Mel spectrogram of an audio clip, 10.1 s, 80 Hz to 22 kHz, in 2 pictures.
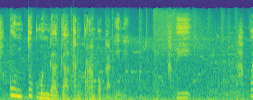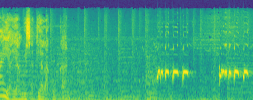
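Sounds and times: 
speech: 0.2s - 2.7s, 3.5s - 3.9s, 4.7s - 6.6s
zebra dove cooing: 8.2s - 10.1s.

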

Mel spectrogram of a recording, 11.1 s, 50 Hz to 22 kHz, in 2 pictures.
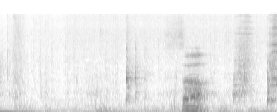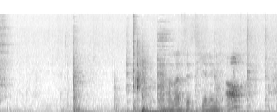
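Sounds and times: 
onions, garlic and chorizo frying in leftover oil in a pan: 0.0s - 11.0s
speech: 3.6s - 4.2s, 9.1s - 10.5s
stirring scrapes: 4.4s - 5.8s, 8.8s - 11.0s.

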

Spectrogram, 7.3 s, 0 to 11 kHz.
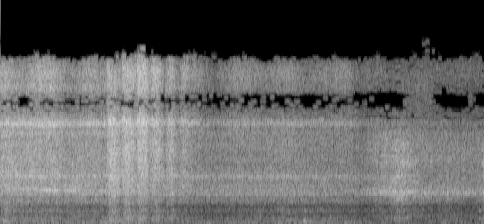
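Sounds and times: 
train brakes squealing on a curve: 0.0s - 2.8s
broad rushing hiss of braking train: 0.0s - 7.2s
train low rumble while braking: 0.0s - 7.2s.

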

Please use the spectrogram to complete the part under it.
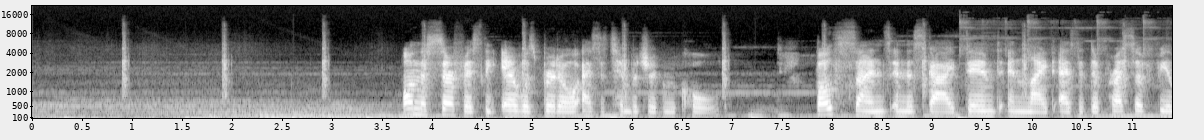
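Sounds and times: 
low continuous rumble: 0.0s - 11.3s
clock ticking: 2.9s - 11.3s
speech: 3.7s - 7.0s, 7.8s - 11.3s.

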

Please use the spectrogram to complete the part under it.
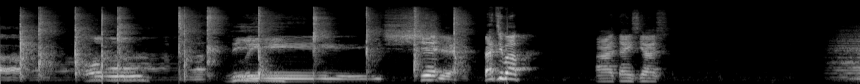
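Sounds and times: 
soft golf-clap style hand claps: 0.2s - 4.8s
speech: 0.9s - 5.3s, 6.0s - 6.8s.

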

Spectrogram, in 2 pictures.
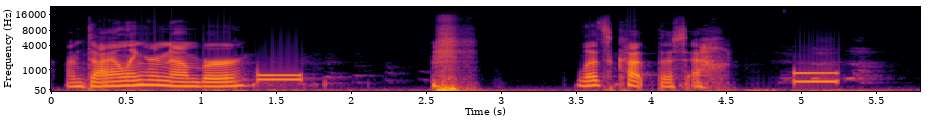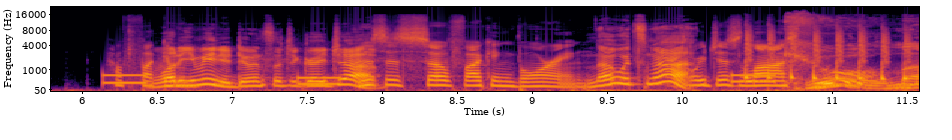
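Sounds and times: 
speech: 0.1s - 1.4s, 3.5s - 4.6s, 6.2s - 11.5s
brief steady two-pitch tone: 6.2s - 6.6s, 7.4s - 8.0s
telephone dialing tone for an online call: 6.2s - 6.6s, 7.4s - 8.0s, 10.3s - 10.8s
long pitch-varying voiced sound: 7.4s - 8.1s, 10.4s - 11.5s.

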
